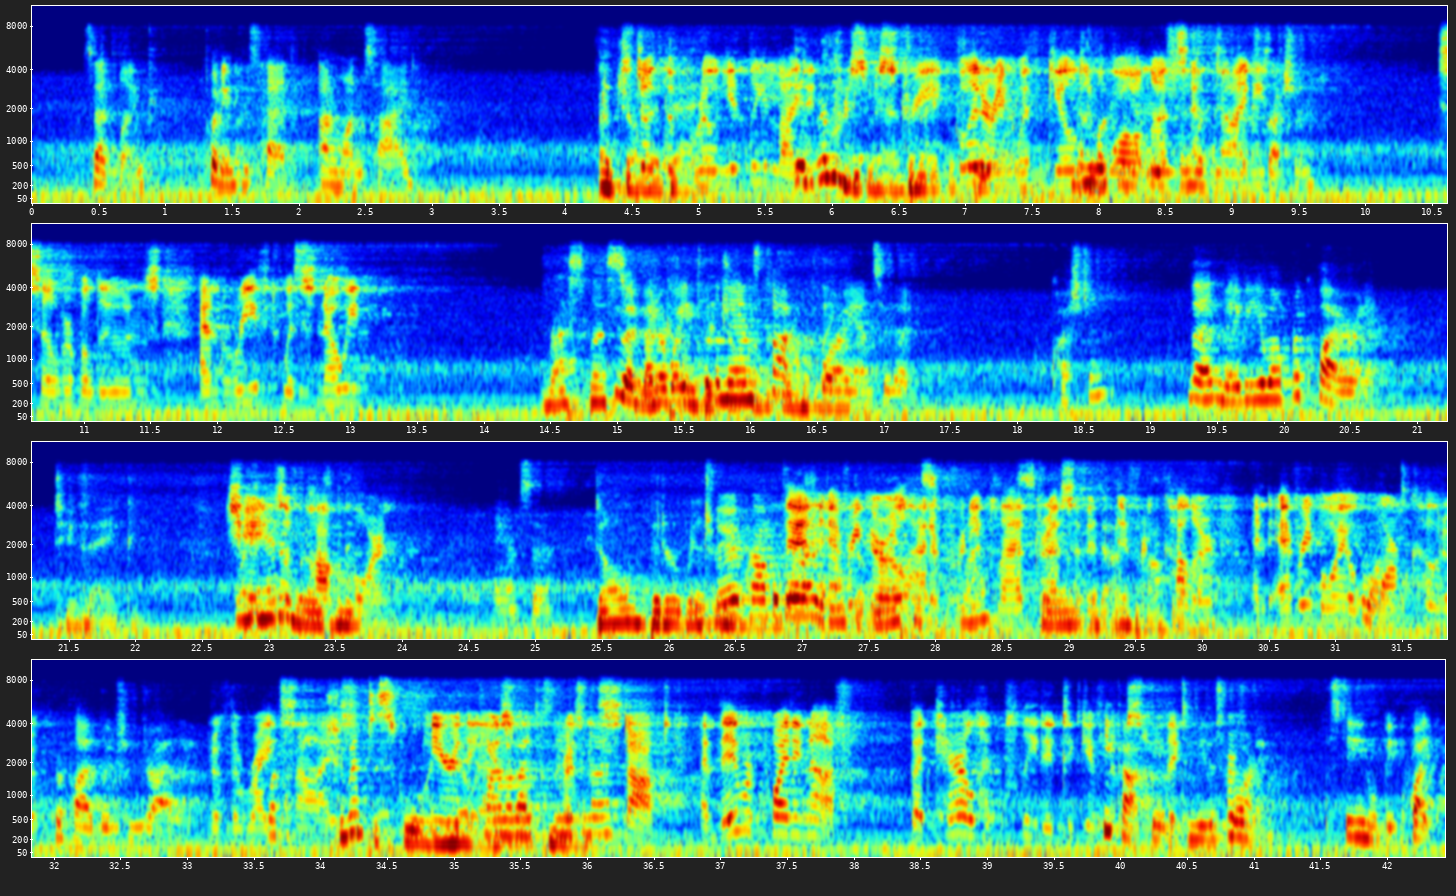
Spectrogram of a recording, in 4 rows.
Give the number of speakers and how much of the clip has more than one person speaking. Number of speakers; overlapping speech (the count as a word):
three, about 40%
